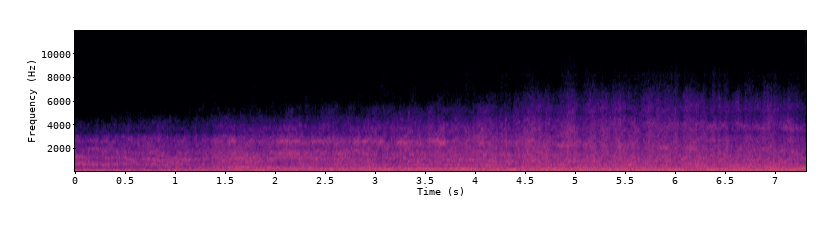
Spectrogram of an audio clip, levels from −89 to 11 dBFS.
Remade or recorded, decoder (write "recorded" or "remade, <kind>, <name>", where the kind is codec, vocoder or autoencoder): remade, codec, HILCodec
